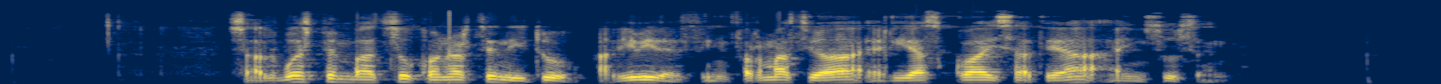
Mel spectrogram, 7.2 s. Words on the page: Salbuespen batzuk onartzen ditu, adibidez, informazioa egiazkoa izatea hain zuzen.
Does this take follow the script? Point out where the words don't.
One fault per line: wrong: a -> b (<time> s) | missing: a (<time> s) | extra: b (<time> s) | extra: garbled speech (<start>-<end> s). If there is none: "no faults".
no faults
